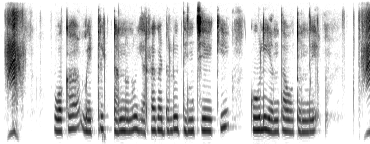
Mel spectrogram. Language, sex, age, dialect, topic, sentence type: Telugu, female, 41-45, Southern, agriculture, question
